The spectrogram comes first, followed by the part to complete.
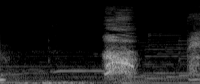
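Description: A woman's short, loud gasp about a second in, a sudden sharp intake of breath, over steady background music.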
